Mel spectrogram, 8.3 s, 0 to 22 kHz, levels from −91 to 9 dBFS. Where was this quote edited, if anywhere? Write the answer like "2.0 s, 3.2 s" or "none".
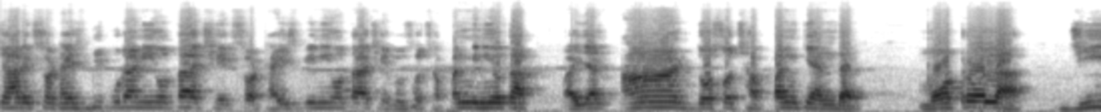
none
